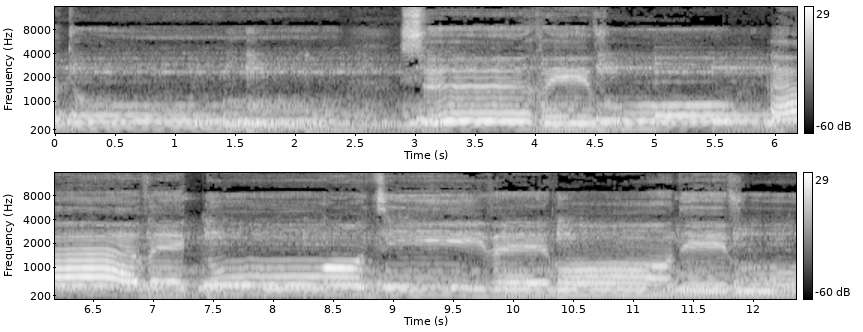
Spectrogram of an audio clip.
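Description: A man singing a slow worship song over steady instrumental accompaniment, holding long notes that waver in pitch.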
